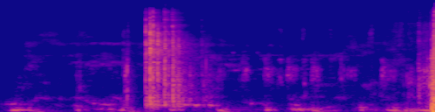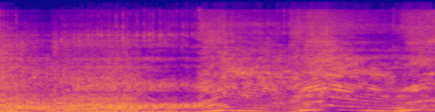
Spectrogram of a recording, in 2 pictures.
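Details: STIHL hedge trimmer with a running issue, on fresh clean fuel, primed and started for carburetor adjustment: fires and runs loud, revving unevenly and surging instead of holding steady; fuel mixture suspect, needle to be adjusted.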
